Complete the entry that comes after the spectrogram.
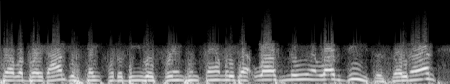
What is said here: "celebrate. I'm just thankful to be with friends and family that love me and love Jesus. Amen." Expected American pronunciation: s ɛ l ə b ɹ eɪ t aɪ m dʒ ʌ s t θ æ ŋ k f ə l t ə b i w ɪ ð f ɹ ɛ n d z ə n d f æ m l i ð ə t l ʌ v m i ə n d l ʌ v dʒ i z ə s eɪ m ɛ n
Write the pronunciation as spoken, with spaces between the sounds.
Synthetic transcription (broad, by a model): s ɛ l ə b ɹ eɪ t aɪ m dʒ ʌ s t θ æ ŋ k f l t ə b i w ɪ ð f ɹ ɛ n d z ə n f æ m l i ð ə t l ʌ v m i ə n l ʌ v dʒ i z ə s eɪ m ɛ n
